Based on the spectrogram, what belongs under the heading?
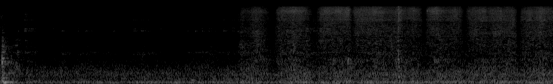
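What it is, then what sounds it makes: Stainless steel kitchen sink being scrubbed. A hand scrubs the walls and bottom of a large, hollow double-basin stainless steel kitchen sink with a yellow sponge over a layer of cleaning powder. A soft, steady rubbing with a low hollow rumble gives way after about two seconds to louder, brighter scrubbing strokes that swish back and forth.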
